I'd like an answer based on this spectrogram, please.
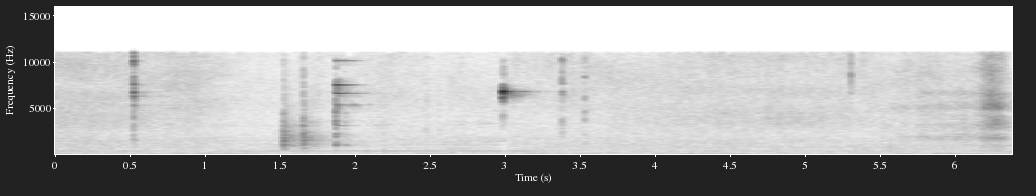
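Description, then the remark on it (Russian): A utensil clinks against a cooking pot a handful of times at uneven intervals while lingonberries with cream and spices are stirred and brought to a boil, sharp metallic taps over a steady low hum, with no one talking. “Доводим до кипения. Чуть-чуть подсолить. Перчить. Так интересно. Перемешать. Прям музыка кулинарии.”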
